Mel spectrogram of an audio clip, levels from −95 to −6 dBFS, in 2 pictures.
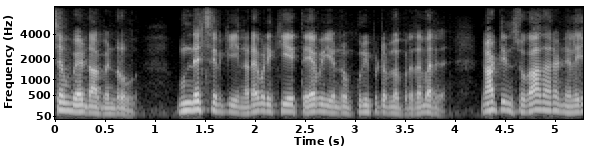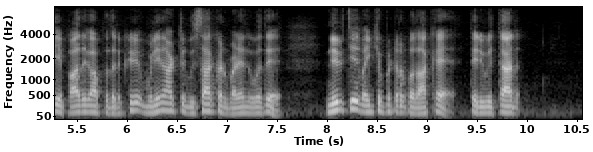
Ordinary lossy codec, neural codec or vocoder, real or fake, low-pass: none; codec, 16 kHz, 0.8 kbps, ZipCodec; fake; none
